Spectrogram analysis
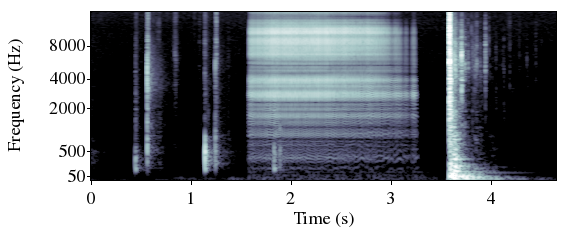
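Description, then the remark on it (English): A bedchamber door is pushed shut: a few light clicks of the handle, a long grinding creak as it swings, then one heavy thud that rings out briefly. No voices. “Close the door.”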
